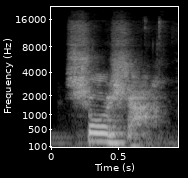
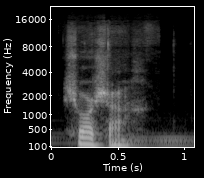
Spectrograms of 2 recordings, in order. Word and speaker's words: Saoirse: Shorsha. Shorsha. It's like the actress. Saoirse Yeah. Ronan. Yeah. Except, Yeah. except it's unpronounceable.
